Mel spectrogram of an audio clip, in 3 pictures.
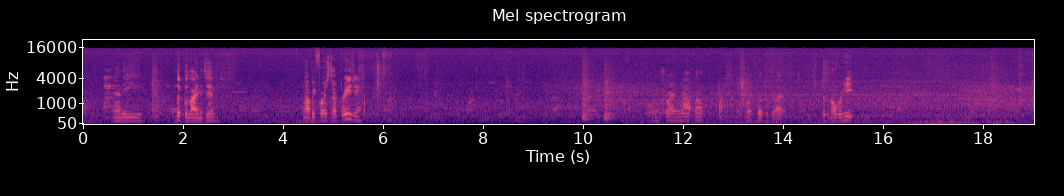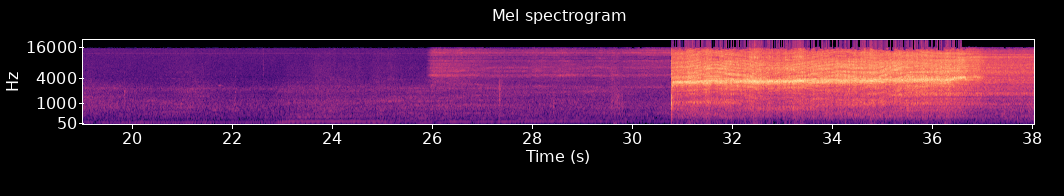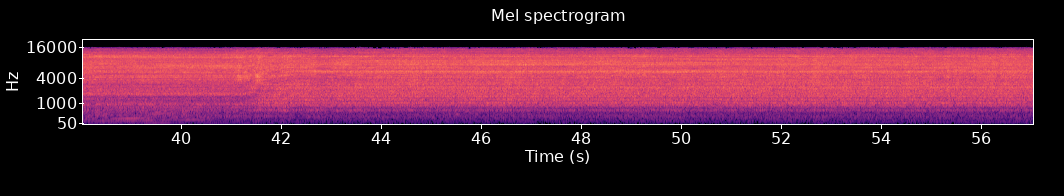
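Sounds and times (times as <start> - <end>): brazing torch hissing: 25.9 - 57.0.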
